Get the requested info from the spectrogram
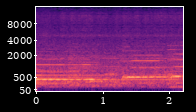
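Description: Transverse flute played in long sustained notes: a low note held for about a second, then a step up to a higher held note.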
